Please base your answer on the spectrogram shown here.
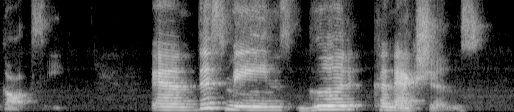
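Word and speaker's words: guanxi: of Chinese culture is I'm gonna spell it and then I'm going to say it GU a in X I now I may or may not be pronouncing this right but I pronounce it Godsey and this means good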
